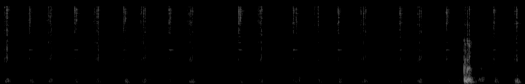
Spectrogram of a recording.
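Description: Stainless steel thinning shears, solid steel and held upright in the fingers, are snipped open and closed 21 times in a quick, uneven rhythm. Each snip is a short, crisp metallic click at the pivot with a bright, high edge that dies away almost at once, leaving quiet gaps between snips.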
